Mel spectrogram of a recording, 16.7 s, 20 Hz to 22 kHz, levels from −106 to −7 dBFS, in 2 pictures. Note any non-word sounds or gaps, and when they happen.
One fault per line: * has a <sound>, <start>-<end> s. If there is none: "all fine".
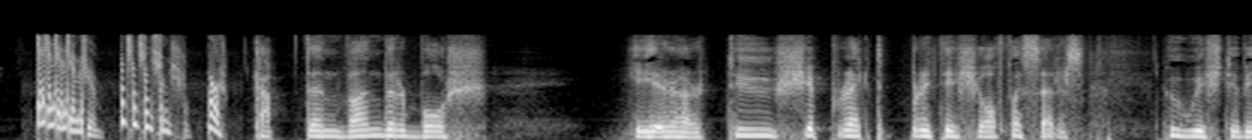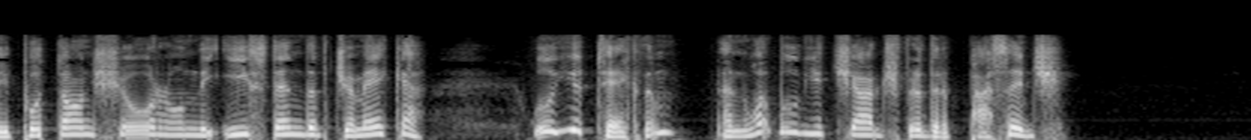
* has a chirp, 0.2-1.5 s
